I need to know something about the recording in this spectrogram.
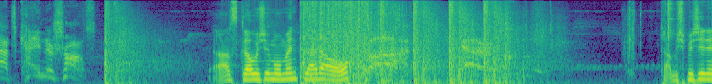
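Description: Pistol shots ring out, one after another.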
